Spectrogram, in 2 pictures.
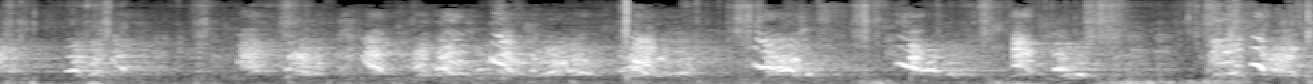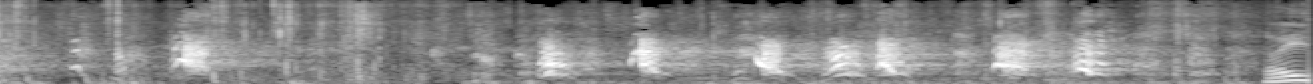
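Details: Several Oorang Airedale Terriers bay at a black bear they have treed on a spring mountain trail; sharp barks come in bursts roughly every second, overlapping, with some higher yips.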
